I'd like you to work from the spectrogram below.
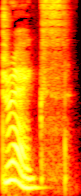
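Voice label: "dregs", British English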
